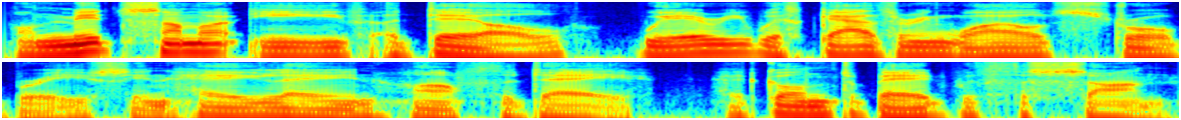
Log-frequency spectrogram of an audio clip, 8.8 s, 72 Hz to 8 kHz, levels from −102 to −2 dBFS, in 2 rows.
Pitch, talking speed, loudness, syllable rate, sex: 90 Hz, 150 wpm, -20 LUFS, 4.0 syllables/s, male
